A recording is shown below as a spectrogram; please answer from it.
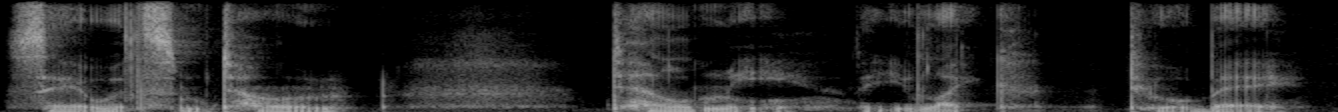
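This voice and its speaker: Man, ASMR roleplay: breathy, husky, bossy, teasing whisper up close. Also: very deep voice, takes it slowly, fairly bright tone. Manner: commanding and teasing, giving orders and points.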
